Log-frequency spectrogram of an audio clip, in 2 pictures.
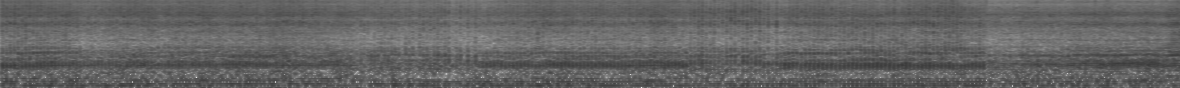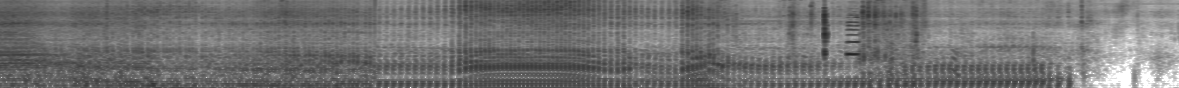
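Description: Dirt bike engine running while riding a rough forest track, its pitch rising and falling with the throttle. Near the end the engine sound cuts off suddenly as the bike goes over into the grass.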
